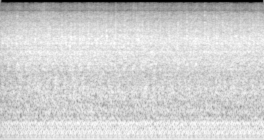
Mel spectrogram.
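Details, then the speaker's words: Willys jeep engine at a steady, even warm idle with a low rumble and fine regular pulse, no knocks or misses, running like a sewing machine; normal idle. "but you can hear it hear that damn thing running like a Singer sewing machine"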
